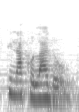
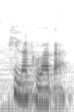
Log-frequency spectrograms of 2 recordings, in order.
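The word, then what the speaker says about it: piña colada: And then the part where they had actually pronounced pina colada as pina colado.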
